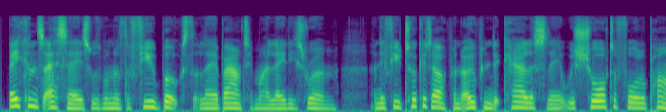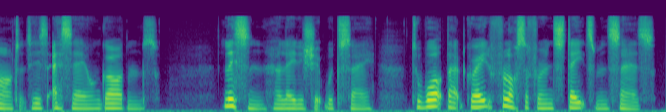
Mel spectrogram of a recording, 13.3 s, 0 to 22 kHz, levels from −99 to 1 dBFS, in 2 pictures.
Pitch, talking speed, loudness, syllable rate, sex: 165 Hz, 220 wpm, -19 LUFS, 6.0 syllables/s, female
